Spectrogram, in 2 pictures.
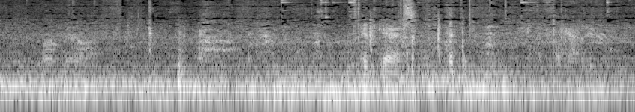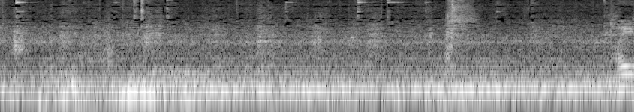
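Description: A car driving, heard from inside the cabin: a steady low engine and road rumble, with a dog whimpering now and then and scattered sharp ticks.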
